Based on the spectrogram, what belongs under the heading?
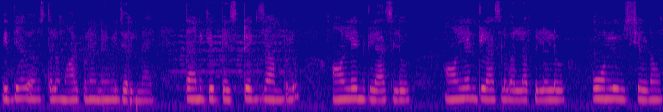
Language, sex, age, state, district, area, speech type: Telugu, female, 18-30, Andhra Pradesh, Palnadu, urban, spontaneous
